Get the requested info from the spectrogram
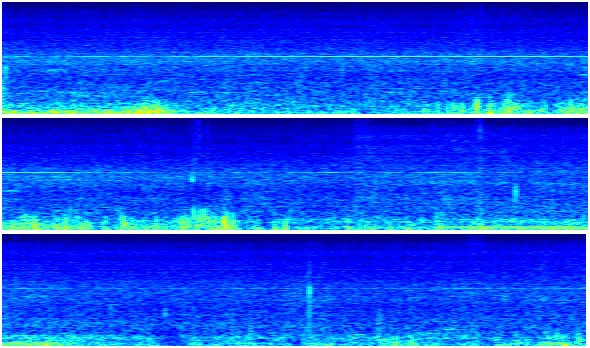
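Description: Outdoor ambience with wind rumbling unevenly on the phone's microphone. A faint steady high whine runs through the first few seconds, and a few soft clicks come later.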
